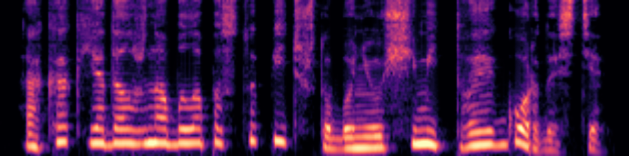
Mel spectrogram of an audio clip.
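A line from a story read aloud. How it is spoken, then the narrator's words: Angry hiss. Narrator (Russian): прошипело зло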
